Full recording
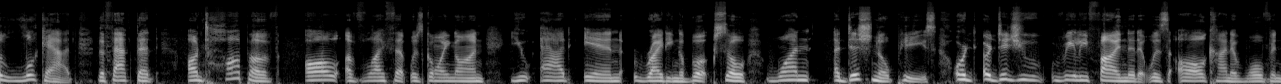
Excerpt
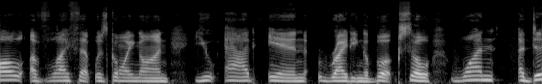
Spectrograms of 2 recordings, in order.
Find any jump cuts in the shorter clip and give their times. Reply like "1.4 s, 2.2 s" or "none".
none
